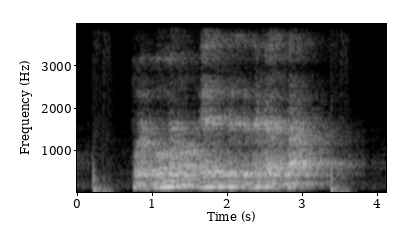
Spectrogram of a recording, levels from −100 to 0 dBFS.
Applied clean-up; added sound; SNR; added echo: none; Writing; 17 dB; reverberation time 1.2 s.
